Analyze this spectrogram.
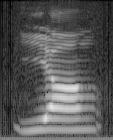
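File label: "yang", Chinese, first tone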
